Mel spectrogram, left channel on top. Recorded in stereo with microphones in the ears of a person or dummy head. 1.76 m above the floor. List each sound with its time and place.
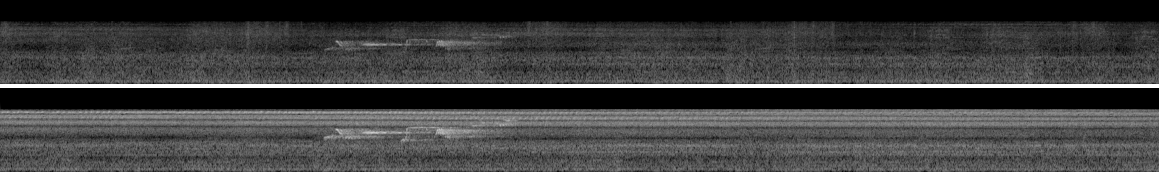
0.0 s a drone: 80° right; by 11.6 s 75° right (ahead or behind)
3.2 s a bird: 65° right (ahead or behind)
